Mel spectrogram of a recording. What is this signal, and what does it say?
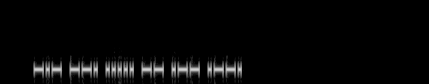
Morse code, heard as a keyed tone, about 37 wpm, 700 Hz. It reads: KG5MWP
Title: USA Call Signs - 6 Characters - Repeated 3x - 40wpm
